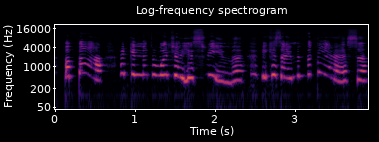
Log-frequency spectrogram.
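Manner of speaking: high-pitched mock Polish accent. Polish kid making excuses to father, Polish accent. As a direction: whine it in a put-on Polish accent. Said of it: "was that a good Polish accent?".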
